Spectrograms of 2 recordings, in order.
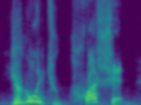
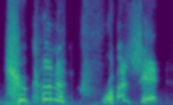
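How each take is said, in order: First: Said in the usual way. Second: Higher, slow, earnest reassurance; slow it down and reassure him; reassuring encouragement. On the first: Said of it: "I said". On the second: Retold or imitated. Telling the tired friend he will make it, reassuring. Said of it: "you could see this relief come over him".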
